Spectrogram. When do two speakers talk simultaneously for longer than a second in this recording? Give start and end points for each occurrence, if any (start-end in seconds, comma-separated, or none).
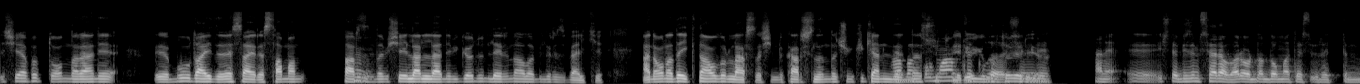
8.9-10.5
